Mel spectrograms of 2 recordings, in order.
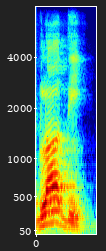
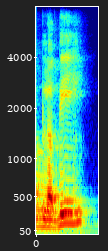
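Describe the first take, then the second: First: The stress is on the first syllable. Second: The stress is on the second syllable. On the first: The speaker calls it right. "¿cuál es el fuerte? Blood, porque es bloody" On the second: The speaker calls it wrong. "no bloody"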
